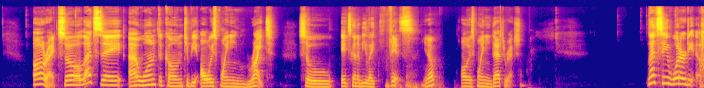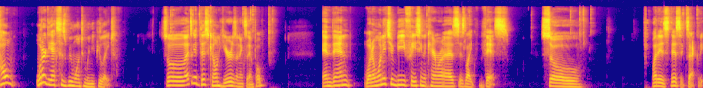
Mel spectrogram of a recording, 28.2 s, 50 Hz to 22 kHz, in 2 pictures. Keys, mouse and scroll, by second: 1.4-3.1 right drag, 12.3 click, 12.8 click, 13.4 click, 17.4 click, 17.7-19.4 typing, 17.9-19.1 right drag, 20.5-22.5 drag, 23.4-24.6 drag, 25.4 right click, 25.6 d, 26.9 w, 27.6 right click, 27.6 d.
